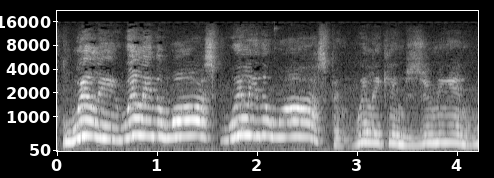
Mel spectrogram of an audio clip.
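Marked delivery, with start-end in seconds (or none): 0.0-2.8 loud high call. Acted. Beetle calls Willy the Wasp loud and high. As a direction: call loudly for help from afar. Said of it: "he started calling".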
